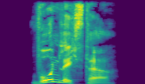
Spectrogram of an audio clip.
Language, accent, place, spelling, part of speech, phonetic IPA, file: German, Germany, Berlin, wohnlichster, adjective, [ˈvoːnlɪçstɐ], De-wohnlichster.ogg
- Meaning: inflection of wohnlich: 1. strong/mixed nominative masculine singular superlative degree 2. strong genitive/dative feminine singular superlative degree 3. strong genitive plural superlative degree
